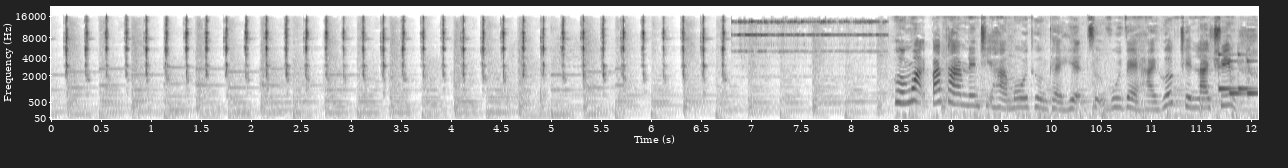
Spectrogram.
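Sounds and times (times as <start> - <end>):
clock ticking: 0.0 - 8.1
high-pitched voice: 8.4 - 12.0
light plucked tune: 11.5 - 12.0.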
